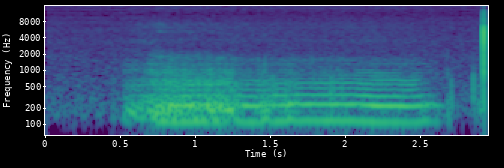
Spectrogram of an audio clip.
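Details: A snoozing dog, Camy, draws one long, buzzing, droning snore lasting about two seconds, steady in pitch with a rich hum, ending with a sharp click.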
